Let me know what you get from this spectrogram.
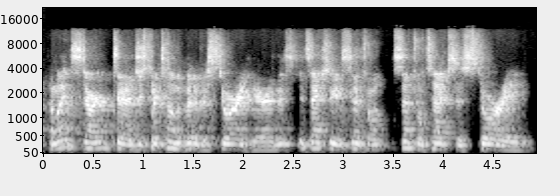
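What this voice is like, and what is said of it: Texas accent. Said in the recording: “Austin, Texas ... Okay, I can understand your accent then”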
